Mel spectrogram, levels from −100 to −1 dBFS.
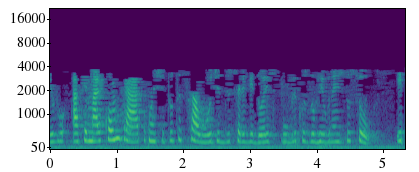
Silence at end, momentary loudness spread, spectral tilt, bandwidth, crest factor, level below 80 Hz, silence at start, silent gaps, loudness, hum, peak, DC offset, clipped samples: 0 s; 11 LU; -4 dB/octave; 3.8 kHz; 20 dB; -50 dBFS; 0 s; none; -34 LUFS; none; -14 dBFS; 0.1%; under 0.1%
